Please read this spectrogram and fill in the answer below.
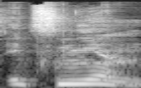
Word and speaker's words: Nguyen: I'm just gonna spell it out. NGYU. Oh, it's Nguyen. It's Nguyen.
